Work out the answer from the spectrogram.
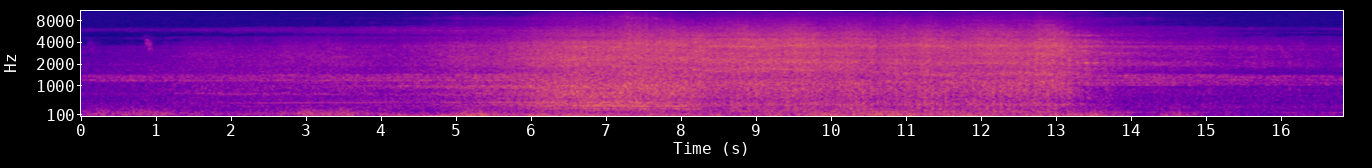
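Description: Clyde/EMD diesel-electric locomotive hauling a passenger train past at speed: the engine drone builds as it approaches, then the carriages roll by loudly for several seconds. The noise drops away sharply about thirteen seconds in as the last carriage passes, then fades.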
